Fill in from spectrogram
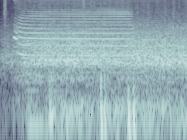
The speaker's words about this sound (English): I've also made a really cool siren that's going off right now. Yeah. It has a lot of air horns, fireworks, and for some reason a zombie eating brains.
